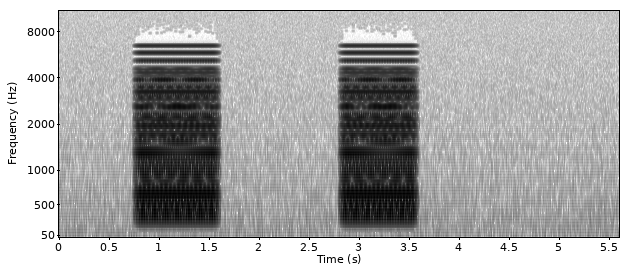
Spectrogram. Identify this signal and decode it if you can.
Train horn signal, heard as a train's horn. 2 short. On North American railways: a signal is acknowledged.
